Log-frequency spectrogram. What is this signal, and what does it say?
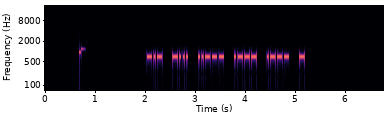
Morse code, heard as a keyed tone, about 36 wpm, spaced as for 25 wpm, 700 Hz. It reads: KB2JJT
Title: USA Call Signs - 6 Characters - 2x Character Spacing - 35wpm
